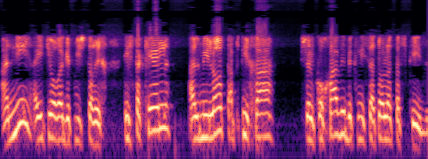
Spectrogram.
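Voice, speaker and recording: A man speaks fairly slowly in a high voice with lively intonation. His loudness stays very even. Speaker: retired army general. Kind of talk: radio interview. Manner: emphatic.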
